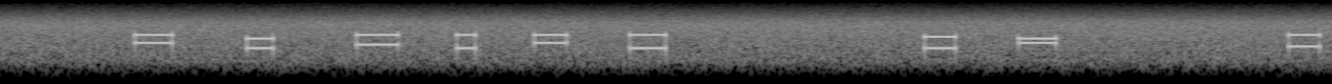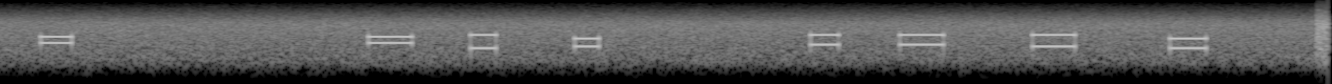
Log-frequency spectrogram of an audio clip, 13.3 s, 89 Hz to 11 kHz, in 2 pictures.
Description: DTMF, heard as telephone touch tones, dialled by hand, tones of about 160 ms, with a squelch burst at the end. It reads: #193#3 2* 60 034 9961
